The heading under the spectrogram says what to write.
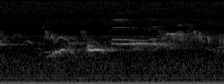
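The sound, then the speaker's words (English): A red-winged blackbird calls, a few scratchy chirps and a brief trill rising over a soft background hiss, with no one talking. “Red wings!”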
